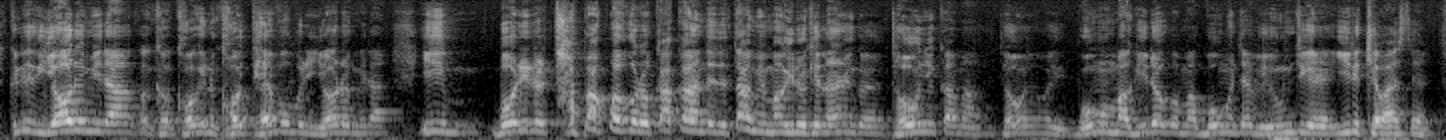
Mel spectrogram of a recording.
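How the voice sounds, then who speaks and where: A woman pastor preaching a sermon at an evening church service. She moves between soft storytelling and shouted exhortation. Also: medium pitch, quick pace, gravelly, few pauses.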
